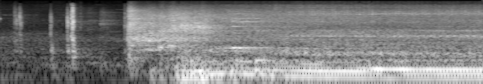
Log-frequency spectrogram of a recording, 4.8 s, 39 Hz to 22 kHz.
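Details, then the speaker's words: 2012 VW Golf R Mk6 (salvage rebuild) first start after engine install and replacing a blown engine-components fuse: a few clicks, then it catches and settles into a steady, smooth, even idle with no stumble; running normally. "She's purring. Guys, the car is running. She's running smooth."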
